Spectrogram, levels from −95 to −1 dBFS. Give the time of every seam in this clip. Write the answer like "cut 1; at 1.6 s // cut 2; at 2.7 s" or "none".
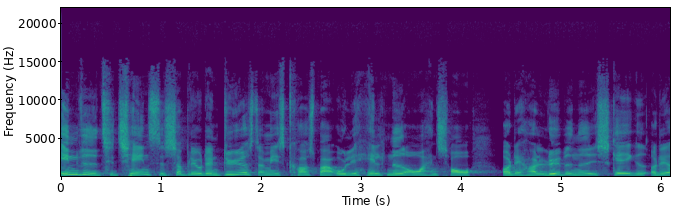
none

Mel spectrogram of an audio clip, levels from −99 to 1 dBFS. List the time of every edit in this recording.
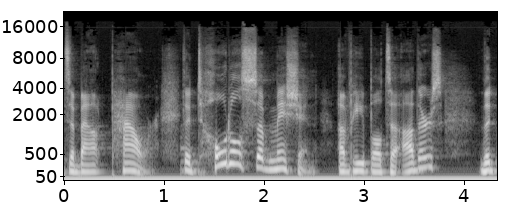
cut 1; at 1.2 s // cut 2; at 2.9 s

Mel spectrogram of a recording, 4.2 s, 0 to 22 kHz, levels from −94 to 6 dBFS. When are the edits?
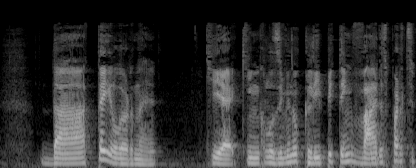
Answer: none

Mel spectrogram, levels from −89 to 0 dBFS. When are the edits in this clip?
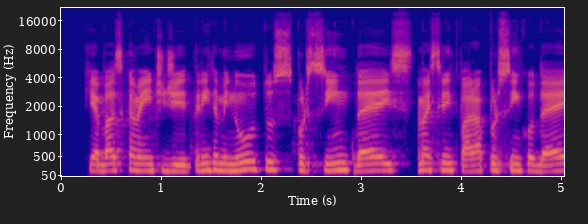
cut 1; at 1.3 s // cut 2; at 2.3 s // cut 3; at 2.9 s // cut 4; at 3.6 s // cut 5; at 3.9 s

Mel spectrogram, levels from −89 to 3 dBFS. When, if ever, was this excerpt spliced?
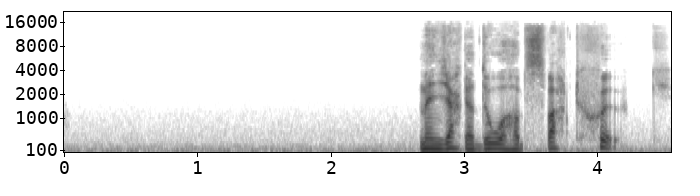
cut 1; at 3.0 s // cut 2; at 3.4 s

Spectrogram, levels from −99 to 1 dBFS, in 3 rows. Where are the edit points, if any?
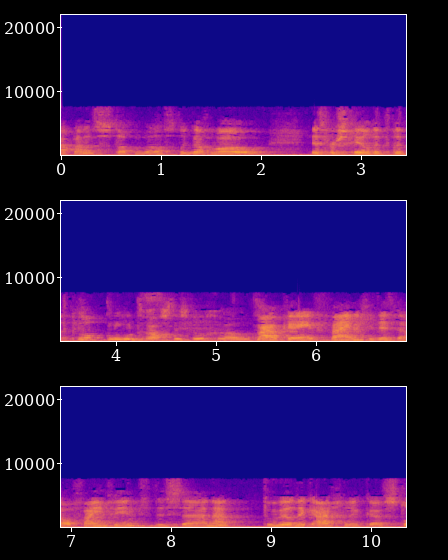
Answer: cut 1; at 3.3 s

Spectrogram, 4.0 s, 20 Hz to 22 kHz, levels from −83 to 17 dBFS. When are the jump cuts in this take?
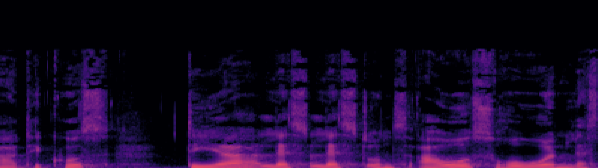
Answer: cut 1; at 2.1 s

